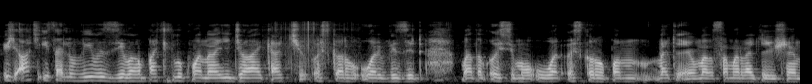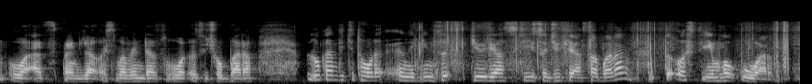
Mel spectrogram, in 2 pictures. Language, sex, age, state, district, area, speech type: Kashmiri, male, 45-60, Jammu and Kashmir, Budgam, urban, spontaneous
